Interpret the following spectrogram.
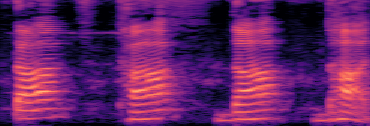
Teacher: आपकी जीभ आपके ऊपरी दांतों से टच होगी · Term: दंत व्यंजन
